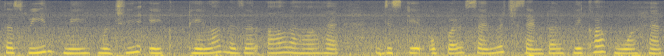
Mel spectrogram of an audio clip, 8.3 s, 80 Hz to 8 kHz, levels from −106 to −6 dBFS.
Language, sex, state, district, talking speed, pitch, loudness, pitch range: Hindi, female, Madhya Pradesh, Dhar, 115 wpm, 240 Hz, -17 LUFS, 230-255 Hz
